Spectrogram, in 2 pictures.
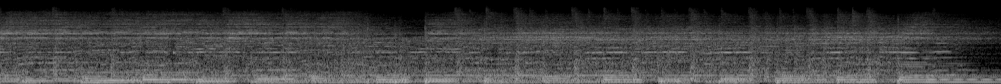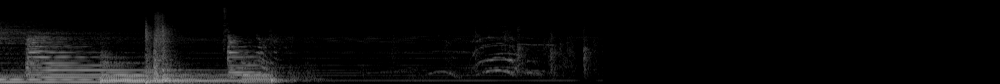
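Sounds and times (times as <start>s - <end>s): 
bass: 0.0s - 15.5s.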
